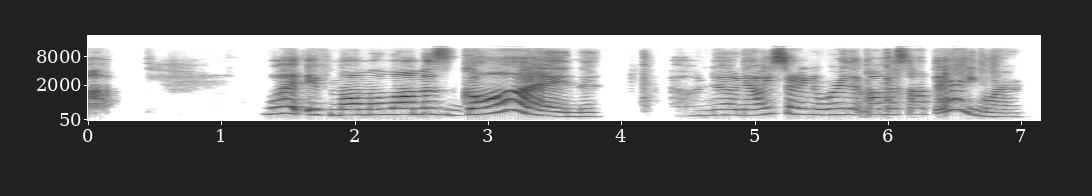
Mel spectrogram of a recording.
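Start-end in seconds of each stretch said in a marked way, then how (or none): none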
